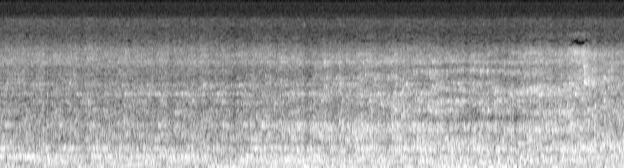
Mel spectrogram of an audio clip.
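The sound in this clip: Inside a moving car, a steady low rumble of road and engine noise carries on evenly throughout, with no talking.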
